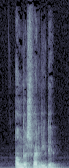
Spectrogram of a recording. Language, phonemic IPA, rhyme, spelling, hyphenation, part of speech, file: Dutch, /ˌɑn.dərs.faːˈli.də/, -idə, andersvalide, an‧ders‧va‧li‧de, noun / adjective, Nl-andersvalide.ogg
- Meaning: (noun) handicapped person; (adjective) disabled, handicapped, differently able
